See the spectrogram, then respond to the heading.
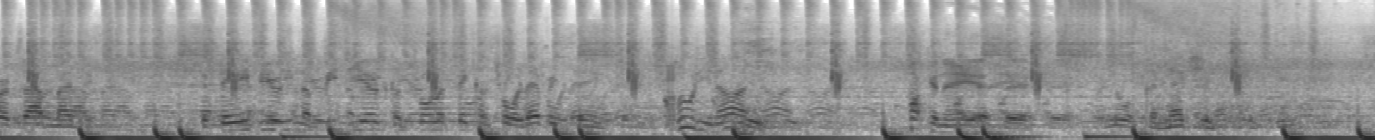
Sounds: Rapping, Hip hop music, Music

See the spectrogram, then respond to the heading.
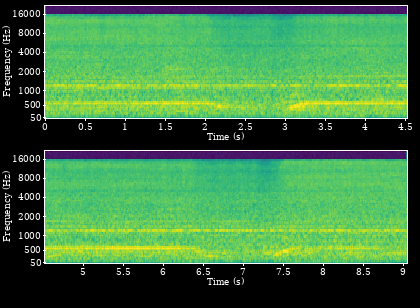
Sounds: Printer

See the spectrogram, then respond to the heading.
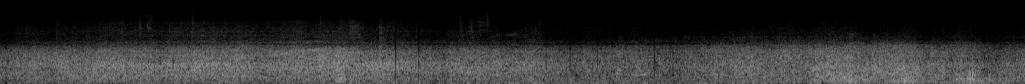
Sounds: Speech

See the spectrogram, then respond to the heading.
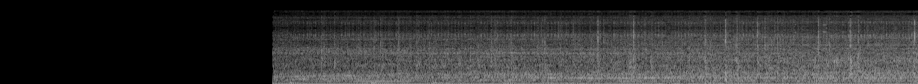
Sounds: Rail transport, Train

